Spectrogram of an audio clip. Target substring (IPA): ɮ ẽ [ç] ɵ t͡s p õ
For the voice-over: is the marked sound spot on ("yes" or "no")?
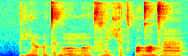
yes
